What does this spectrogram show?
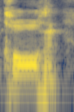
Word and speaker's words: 興奮: 발음은 코흔, 코흔스르, 흥분하다의 흥분의 분자로 많이 쓰여집니다.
